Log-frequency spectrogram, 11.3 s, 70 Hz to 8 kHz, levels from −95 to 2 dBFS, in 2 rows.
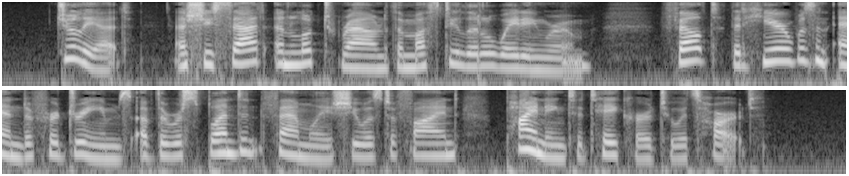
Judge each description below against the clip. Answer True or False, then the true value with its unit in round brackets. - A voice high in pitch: True (210 Hz)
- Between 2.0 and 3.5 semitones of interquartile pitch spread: False (4.3 semitones)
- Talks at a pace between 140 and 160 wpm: False (190 wpm)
